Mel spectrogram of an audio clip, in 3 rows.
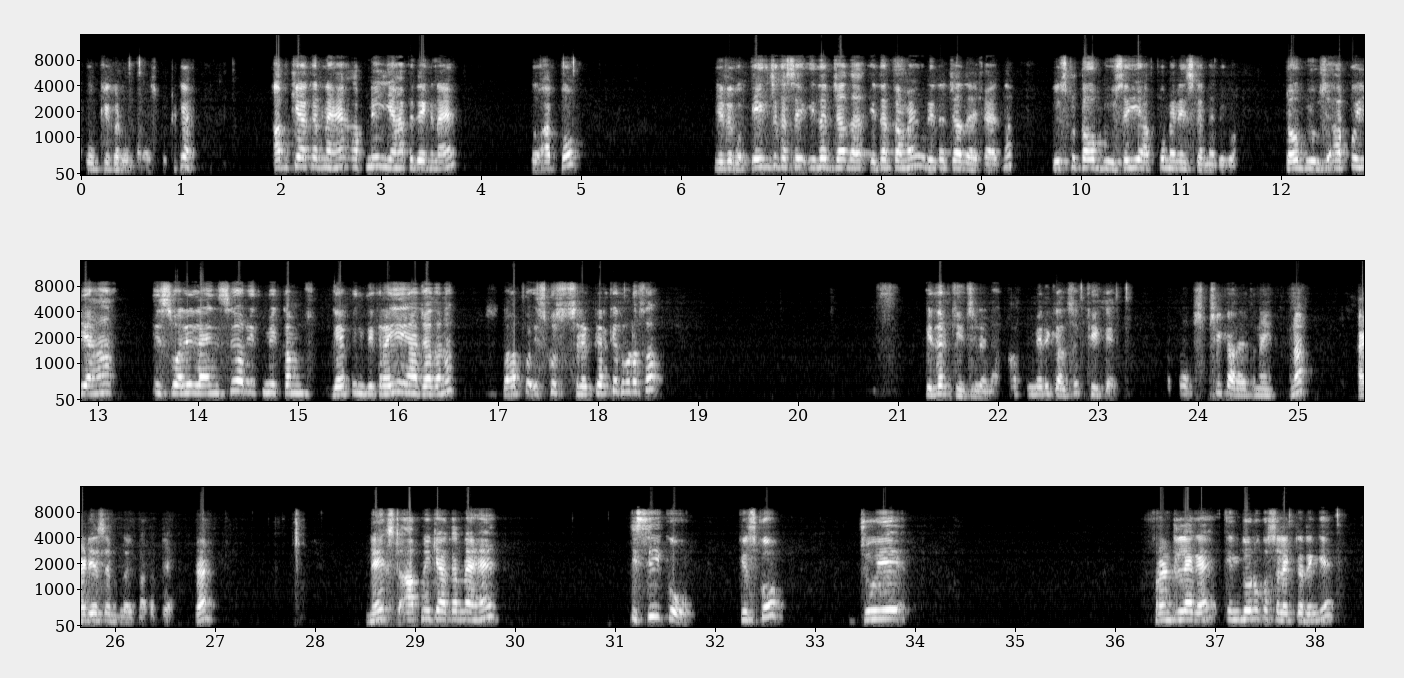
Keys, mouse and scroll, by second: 3.9 alt+w, 10.3 alt+w, 10.8 alt+w, 27.2 alt+w, 27.7 alt+w.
